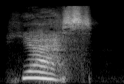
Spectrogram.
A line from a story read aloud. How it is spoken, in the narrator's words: cried Cinderella with a great sigh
